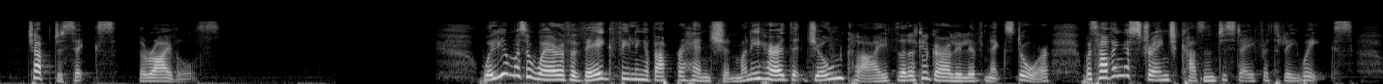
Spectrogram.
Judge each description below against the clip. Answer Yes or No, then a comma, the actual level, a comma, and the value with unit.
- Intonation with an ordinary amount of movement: No, wide, 7.2 semitones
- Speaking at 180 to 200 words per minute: No, average, 155 wpm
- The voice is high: Yes, high, 195 Hz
